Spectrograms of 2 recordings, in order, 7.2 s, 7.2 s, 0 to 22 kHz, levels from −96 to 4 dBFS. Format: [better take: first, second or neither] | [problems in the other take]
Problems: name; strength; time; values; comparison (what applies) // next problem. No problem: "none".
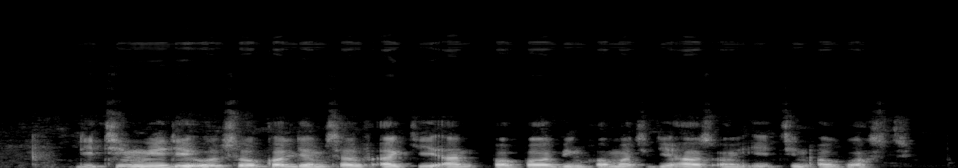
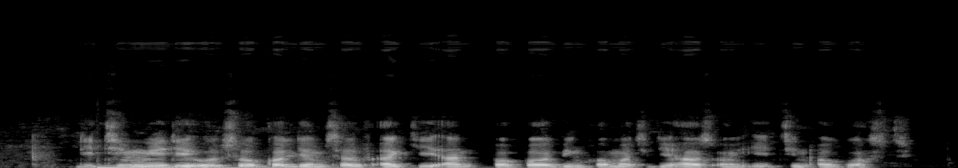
first | background sound (Tabla); 11 dB below the speech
